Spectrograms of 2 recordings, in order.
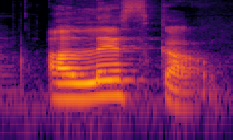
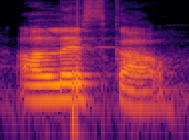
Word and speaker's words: Jalisco: Jalisco. I was saying Jalisco, but I wasn't far from it. Jalisco, right? Jalisco. Because there I think the J is like silent and whatnot, if I'm not mistaken.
